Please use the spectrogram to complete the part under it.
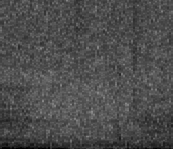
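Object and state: Nothing is struck.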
